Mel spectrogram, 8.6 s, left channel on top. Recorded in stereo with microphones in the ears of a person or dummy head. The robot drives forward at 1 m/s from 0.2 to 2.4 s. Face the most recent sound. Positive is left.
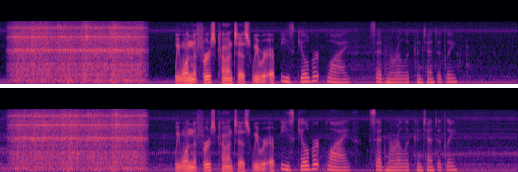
turn(degrees=-30)  # may be behind; listen again after turning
